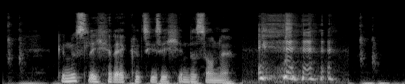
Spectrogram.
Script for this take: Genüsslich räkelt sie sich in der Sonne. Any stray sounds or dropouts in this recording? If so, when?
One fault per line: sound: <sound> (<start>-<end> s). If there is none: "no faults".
sound: laugh (2.6-3.4 s)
